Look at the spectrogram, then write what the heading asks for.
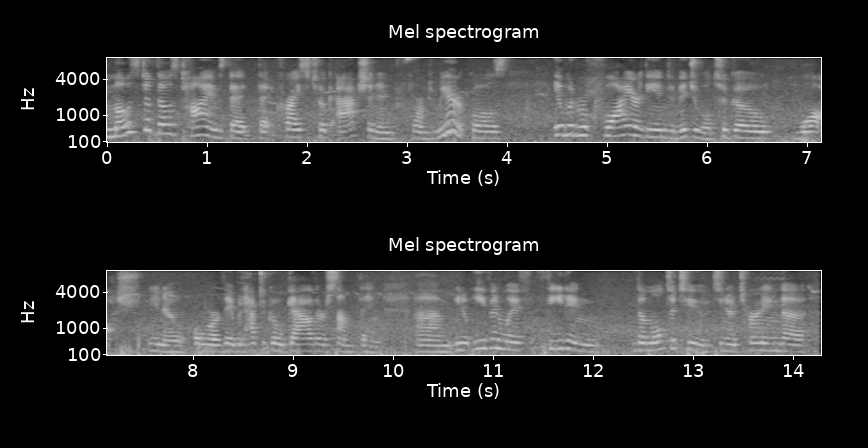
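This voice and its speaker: Noticeable background noise runs through the clip. A woman speaks with ordinary pitch variation. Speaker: spiritual vlogger. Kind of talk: casual discussion about faith. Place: waterside. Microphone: camera far.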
